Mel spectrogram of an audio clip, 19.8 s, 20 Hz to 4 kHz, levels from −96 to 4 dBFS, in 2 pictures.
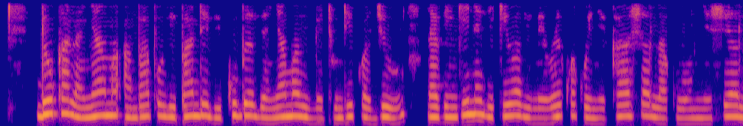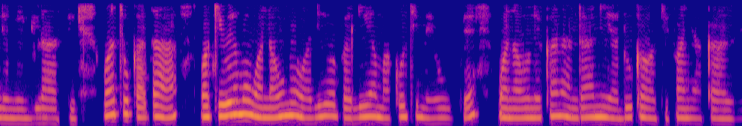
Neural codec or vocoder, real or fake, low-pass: none; real; 3.6 kHz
